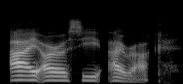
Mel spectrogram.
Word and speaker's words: IROC: rock versus iroc um i'm going to be pronouncing a roc a rock and then i roc rock so 2.1 notes a-rock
